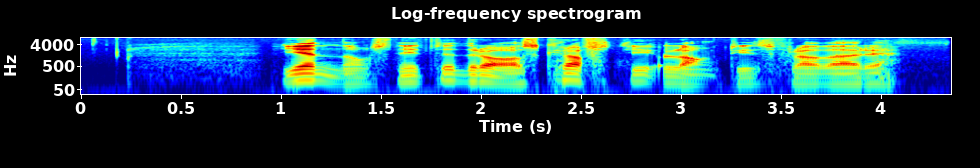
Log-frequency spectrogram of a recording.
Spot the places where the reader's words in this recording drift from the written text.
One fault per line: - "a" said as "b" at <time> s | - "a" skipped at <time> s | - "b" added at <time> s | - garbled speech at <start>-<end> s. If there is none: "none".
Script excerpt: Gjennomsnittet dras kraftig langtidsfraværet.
none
